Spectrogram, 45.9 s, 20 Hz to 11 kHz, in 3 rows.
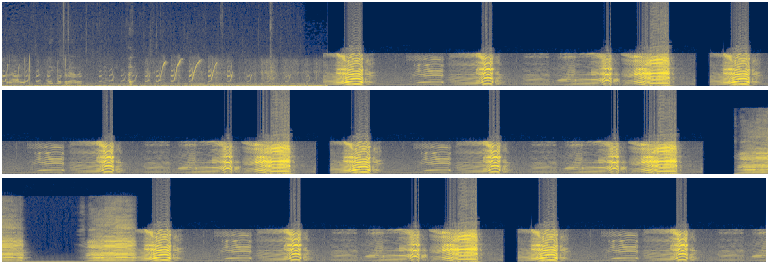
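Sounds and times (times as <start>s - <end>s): cattle mooing: 0.0s - 7.0s, 18.2s - 20.7s, 30.0s - 31.3s, 32.1s - 34.0s, 35.0s - 40.0s, 42.8s - 45.9s.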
